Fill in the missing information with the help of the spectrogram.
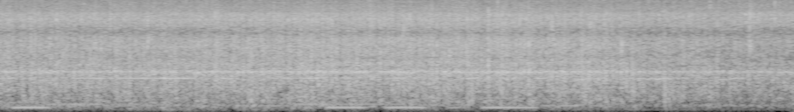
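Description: Heavy rain pouring steadily onto a clay-tile roof and the ground, running off the eaves in a dense, even hiss. A low hum comes and goes underneath.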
